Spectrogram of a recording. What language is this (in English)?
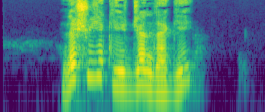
Kabyle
